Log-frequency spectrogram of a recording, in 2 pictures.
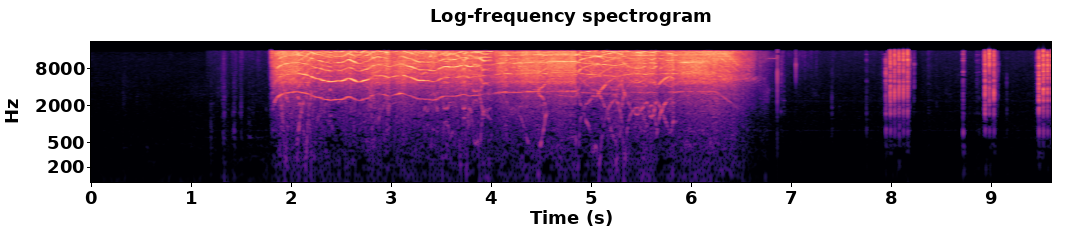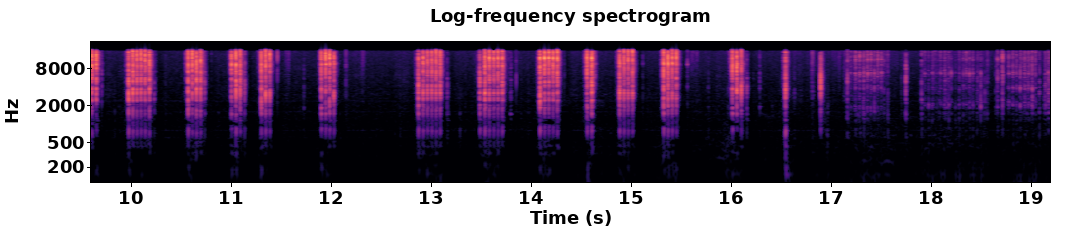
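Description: A small electric trim router runs for about five seconds, its high whine wavering as it cuts. Then a mallet drives a wood chisel with about twenty quick blows, two to three a second, ending in faint scraping as the chisel pares the wood.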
